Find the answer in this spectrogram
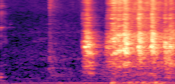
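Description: A Hero Splendor motorcycle's small single-cylinder four-stroke engine starting about a second in. It then runs with a quick, even beat.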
